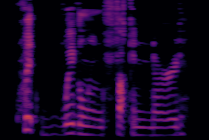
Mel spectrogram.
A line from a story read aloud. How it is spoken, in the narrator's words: Bakugo mumbled without opening his eyes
